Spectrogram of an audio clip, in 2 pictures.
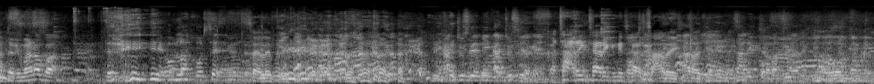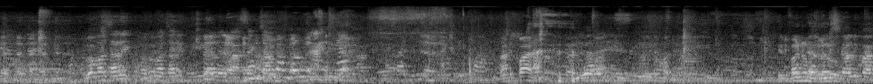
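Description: A young man talks loudly close by.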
